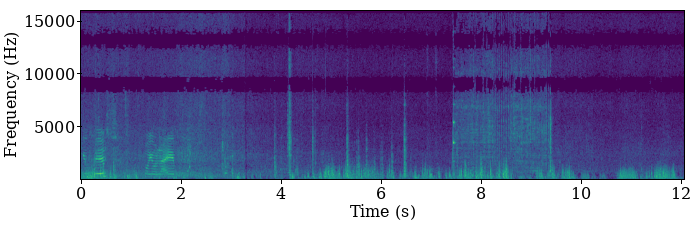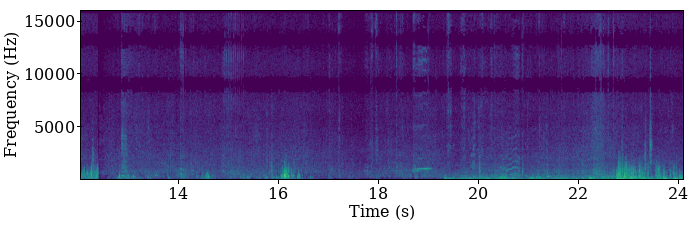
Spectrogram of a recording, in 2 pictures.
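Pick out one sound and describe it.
Waves splash against a boat's hull.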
